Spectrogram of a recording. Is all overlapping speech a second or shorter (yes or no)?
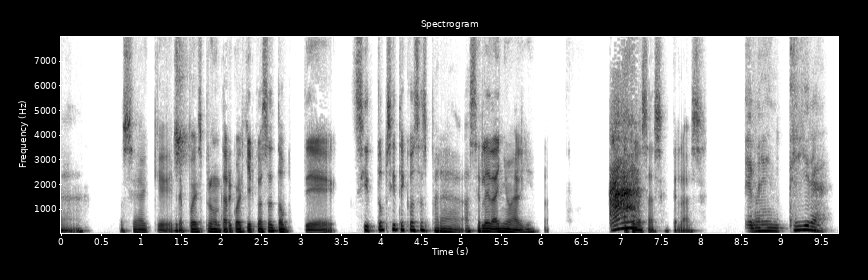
yes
